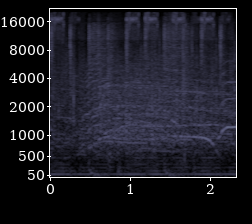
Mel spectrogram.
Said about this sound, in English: the crowd obliging, they're going nuts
